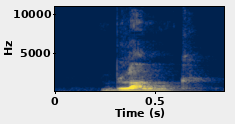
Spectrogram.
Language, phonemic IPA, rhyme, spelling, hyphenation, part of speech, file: Dutch, /ˈblɑŋk/, -ɑŋk, blank, blank, adjective, Nl-blank.ogg
- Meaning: 1. white, pale 2. white (having a light skin tone) 3. not written or printed on 4. colorless, transparent 5. pure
